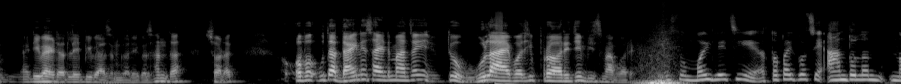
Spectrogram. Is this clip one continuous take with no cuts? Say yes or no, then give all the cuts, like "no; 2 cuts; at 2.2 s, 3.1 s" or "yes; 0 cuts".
no; 1 cut; at 6.5 s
